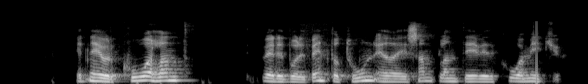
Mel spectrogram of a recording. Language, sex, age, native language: Icelandic, male, 30-39, Icelandic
